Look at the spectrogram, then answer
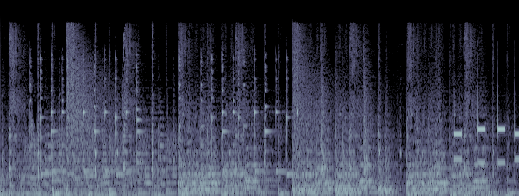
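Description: A telephone is dialed to call someone, its short keypad beeps sounding near the end over loud, continuous dramatic background music.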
